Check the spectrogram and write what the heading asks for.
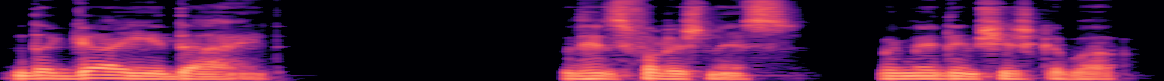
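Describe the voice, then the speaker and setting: Speaking on the low side with a flat delivery and moderate pace, this man's voice is gravelly, a little mellow, and edged with breath. He hosts a live call-in debate stream, arguing heatedly in a combative, sarcastic way, in fluent English with non-native grammar.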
